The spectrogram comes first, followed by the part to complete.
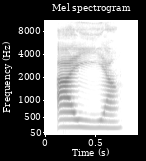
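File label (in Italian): "aia", sarda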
